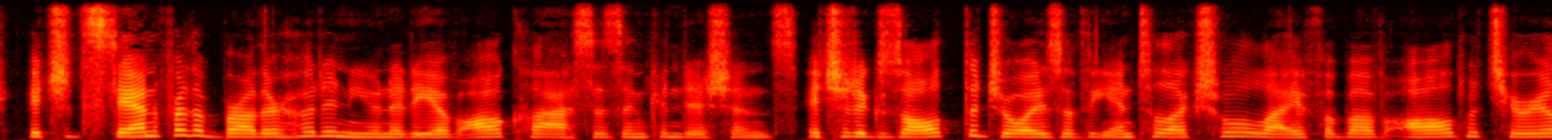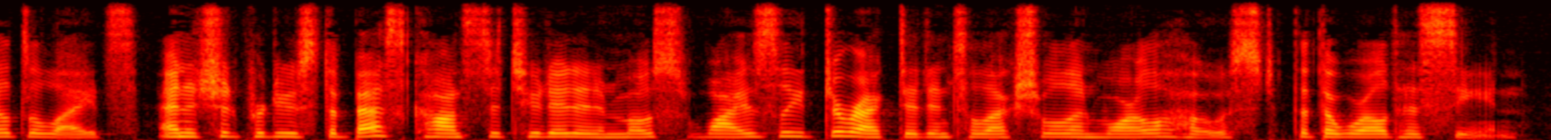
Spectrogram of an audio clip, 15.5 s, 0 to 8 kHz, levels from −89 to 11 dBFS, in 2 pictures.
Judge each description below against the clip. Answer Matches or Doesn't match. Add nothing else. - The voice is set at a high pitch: Matches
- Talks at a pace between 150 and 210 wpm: Matches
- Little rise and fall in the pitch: Matches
